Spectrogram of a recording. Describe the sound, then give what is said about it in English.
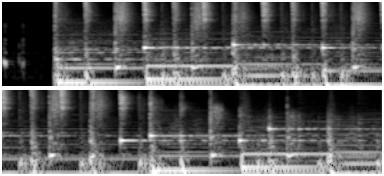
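A short musical sting: a catchy jingle of punchy chords and rhythmic hits that bursts in after a brief quiet start and plays loud and alone for several seconds. “Yes, what you just heard was called a sting.”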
